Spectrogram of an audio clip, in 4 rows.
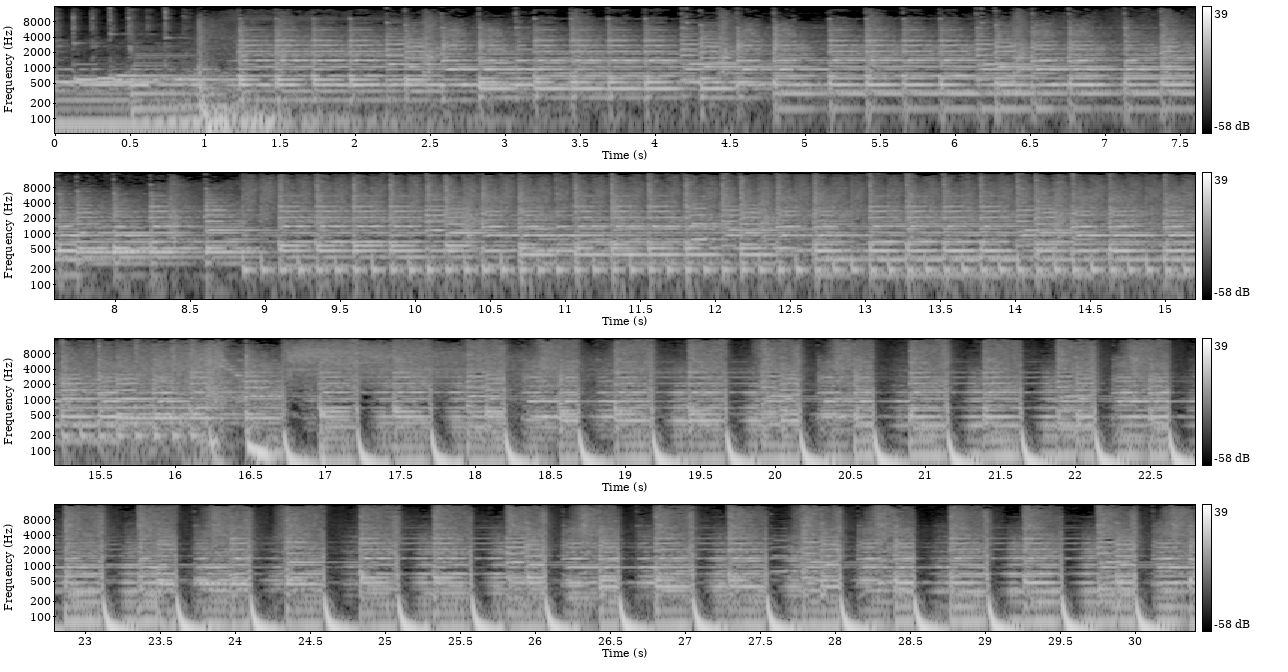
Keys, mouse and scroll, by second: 1.1-2.8 drag, 9.7 u, 11.0-16.3 drag, 16.3 space, 19.4 space, 19.7 click, 23.8 click, 24.5 ctrl+d, 25.2 click, 25.8 s, 26.7-29.5 drag.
